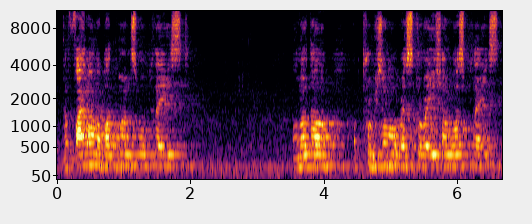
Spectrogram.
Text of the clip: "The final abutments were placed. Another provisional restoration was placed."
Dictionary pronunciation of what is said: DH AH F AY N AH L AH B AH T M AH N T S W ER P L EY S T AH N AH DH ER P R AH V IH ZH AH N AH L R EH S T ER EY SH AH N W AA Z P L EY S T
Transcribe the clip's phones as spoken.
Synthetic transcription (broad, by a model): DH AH F AY N AH L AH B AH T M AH N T S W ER P L EY S T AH N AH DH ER P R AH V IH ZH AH N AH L R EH S T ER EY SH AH N W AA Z P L EY S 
